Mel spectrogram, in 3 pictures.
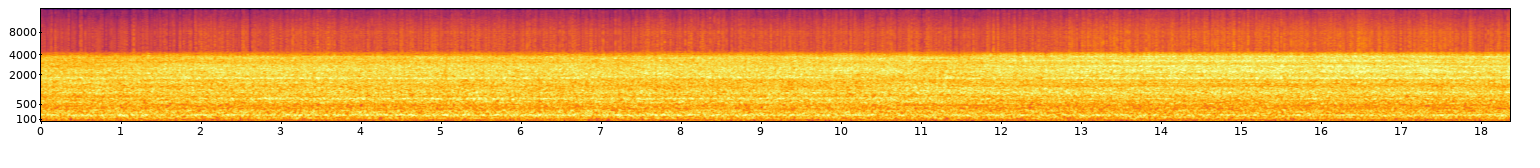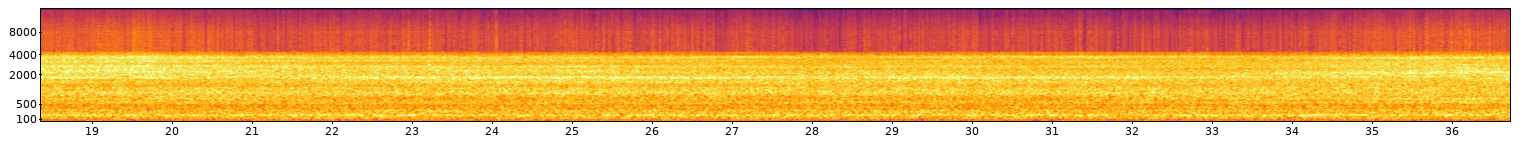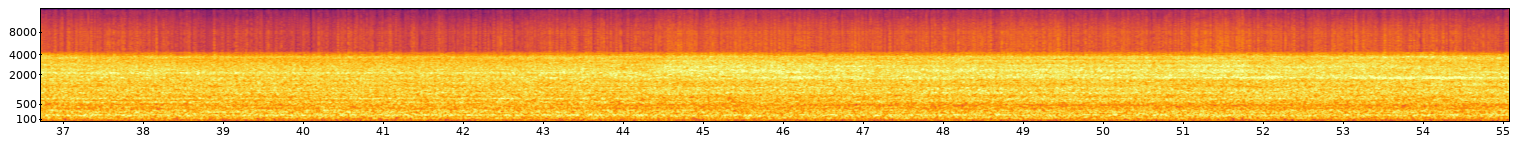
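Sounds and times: jet engine and airflow noise: 0.0s - 55.0s
low hum: 0.0s - 55.0s.

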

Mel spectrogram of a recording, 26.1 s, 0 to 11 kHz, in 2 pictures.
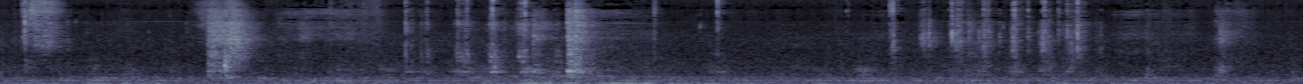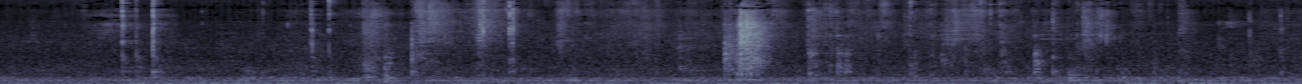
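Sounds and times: steady low hum: 0.0s - 26.0s
small metal clicks and scrapes: 4.0s - 7.4s, 8.4s - 11.2s, 14.0s - 14.8s.

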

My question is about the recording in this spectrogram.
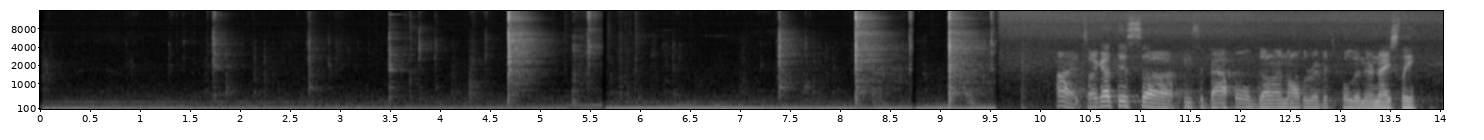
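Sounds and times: steady low hum: 0.0s - 14.0s
rivet snapping: 1.2s - 5.7s
short hiss: 9.6s - 12.6s.

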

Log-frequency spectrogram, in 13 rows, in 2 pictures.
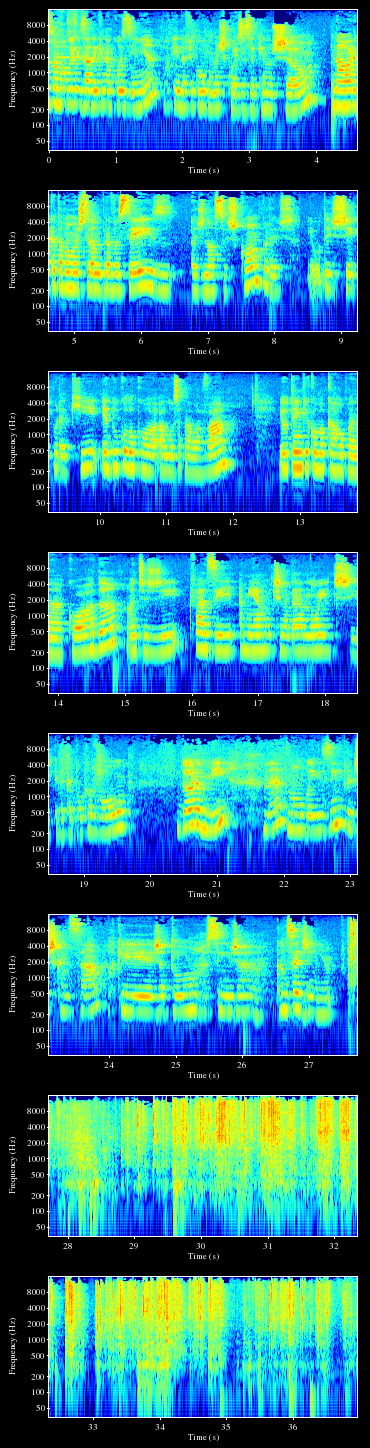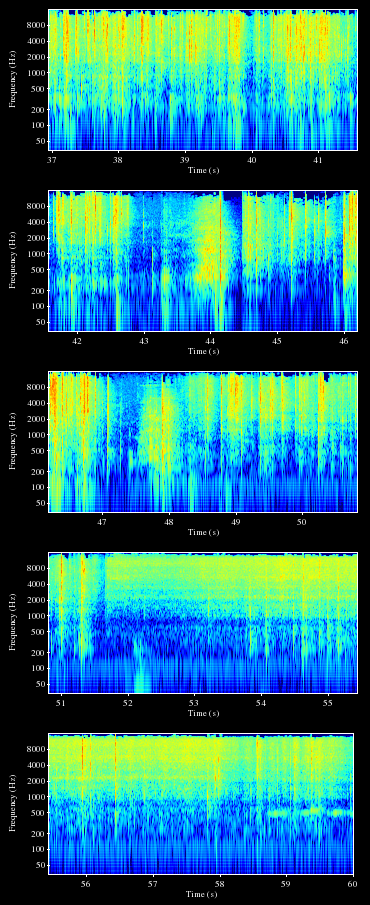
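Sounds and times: plastic packets crinkling: 27.6s - 43.0s, 44.5s - 47.4s, 48.3s - 51.6s, 53.8s - 60.0s.

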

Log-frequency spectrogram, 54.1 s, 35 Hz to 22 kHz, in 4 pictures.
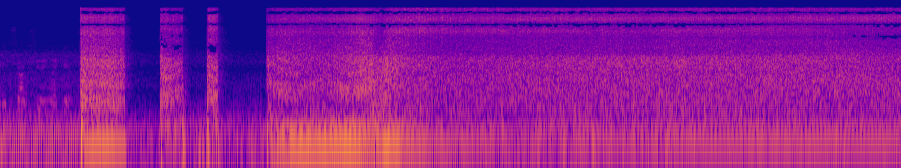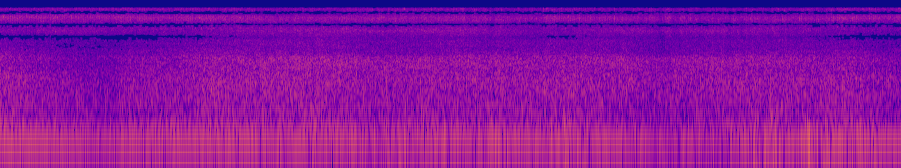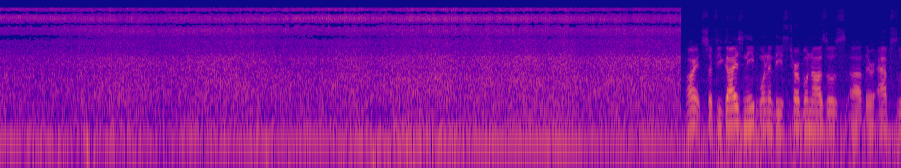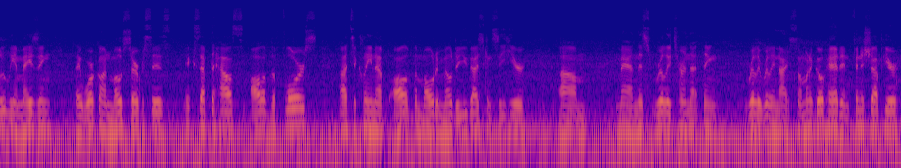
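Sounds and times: low motor hum: 0.0s - 37.3s
pressure washer spray hissing: 1.2s - 3.4s, 4.0s - 37.3s.

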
